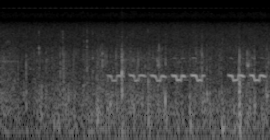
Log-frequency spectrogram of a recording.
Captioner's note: bird whistle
